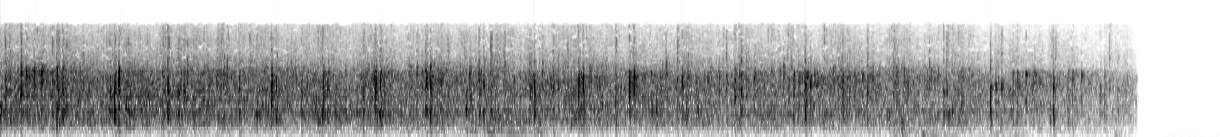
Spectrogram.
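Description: An audience claps steadily, a dense wash of many hands at a fairly constant loudness, before the applause fades and cuts off near the end.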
